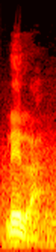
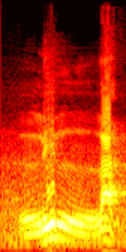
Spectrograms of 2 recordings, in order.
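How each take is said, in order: First: The l sound is short and single. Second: The l sound is clearly doubled and held. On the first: The speaker calls it wrong. "jangan lillah" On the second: The speaker calls it right. "harus jelas"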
